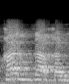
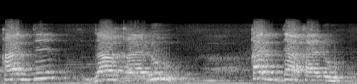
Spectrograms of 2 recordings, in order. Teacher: ایک دال کو حذف کر دیا، ود ہو گیا، ہاں قد دخلوا، یہ سمجھ تھا قد دخلوا، قد دخلوا، ٹھیک ہے؟ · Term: ادغام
